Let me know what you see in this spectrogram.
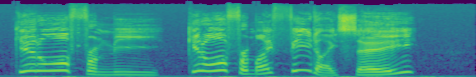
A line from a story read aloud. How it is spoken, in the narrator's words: cried an excited voice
